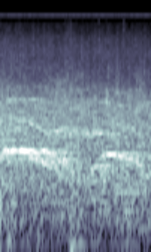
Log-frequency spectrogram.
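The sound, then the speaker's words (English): Applause from the audience at a live bluegrass band show, a steady, dense wash of clapping that holds at an even level for about two seconds. “Thank you for the nice round of applause. I really appreciate that.”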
